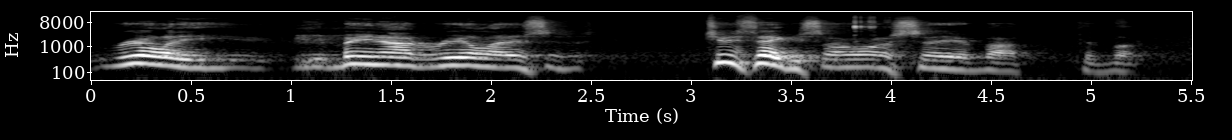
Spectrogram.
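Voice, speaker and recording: With an American accent and a fairly high pitch, a man talks at a fairly slow pace with lively intonation, long, frequent pauses and big swings in loudness, and the room echo is audible. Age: 90s. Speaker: veteran motorcycle racer and author. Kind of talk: interview before live audience. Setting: museum event before a live audience. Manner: halting, with many fillers.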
